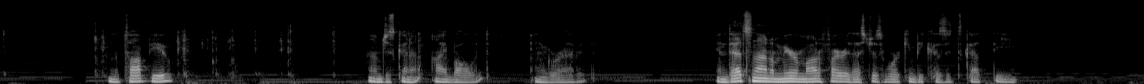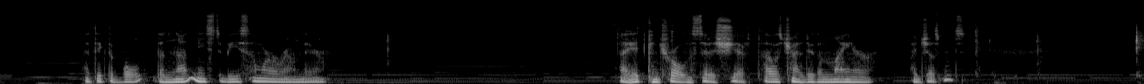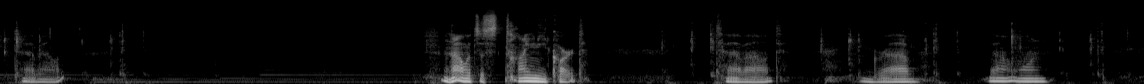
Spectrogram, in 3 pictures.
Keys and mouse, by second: 0.9 KP_7, 1.6 ctrl+middle click, 2.1 ctrl+space, 2.6 ctrl+middle click, 2.8 shift+middle click, 4.0 g, 21.4 ctrl+middle click, 21.9 middle click, 22.8 Tab, 23.1 ctrl+middle click, 23.3 middle click, 23.8 ctrl+middle click, 24.0 shift+middle click, 25.1 middle click, 27.2 ctrl+middle click, 27.4 middle click, 28.2 ctrl+middle click, 29.0 right click, 29.5 ctrl+middle click, 29.9 Tab, 31.3 3, 31.4 right click, 32.0 ctrl+middle click, 32.2 shift+middle click, 32.9 KP_7, 33.5 ctrl+middle click, 33.9 shift+middle click.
